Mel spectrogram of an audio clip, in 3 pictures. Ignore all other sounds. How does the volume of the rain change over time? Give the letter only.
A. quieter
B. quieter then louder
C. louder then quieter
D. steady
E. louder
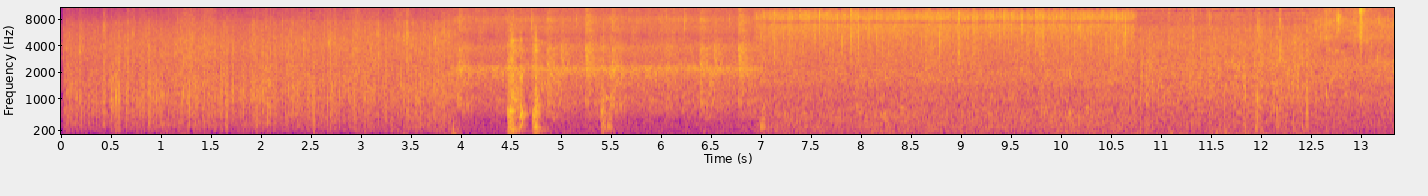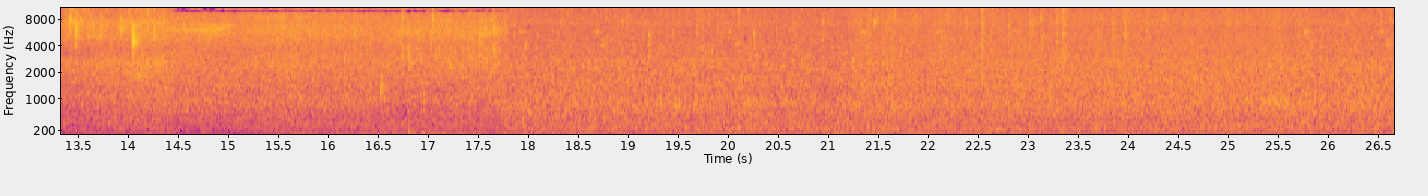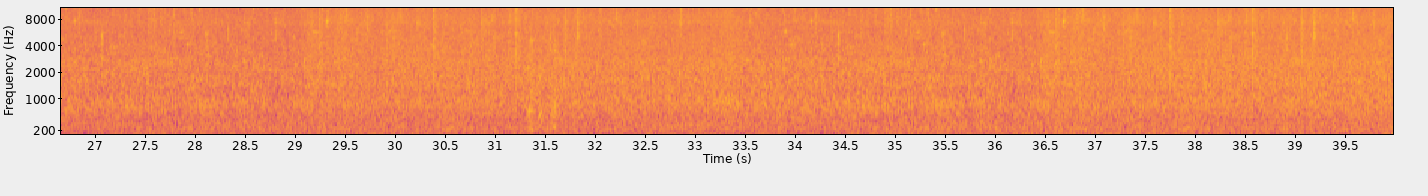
E.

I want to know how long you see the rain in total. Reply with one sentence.
The rain can be heard for 40 seconds in total.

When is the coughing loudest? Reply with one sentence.
The loudest moment of the coughing is at 5 seconds.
